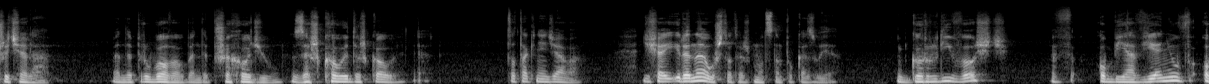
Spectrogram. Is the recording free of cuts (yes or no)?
yes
